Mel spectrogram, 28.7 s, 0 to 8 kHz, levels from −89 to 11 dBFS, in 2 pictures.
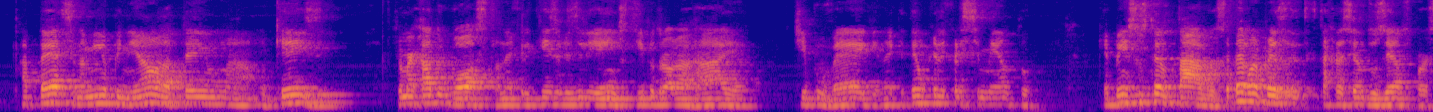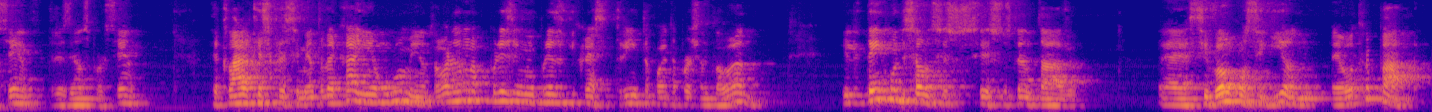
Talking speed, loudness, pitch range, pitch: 160 wpm, -24 LUFS, 130-170 Hz, 140 Hz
